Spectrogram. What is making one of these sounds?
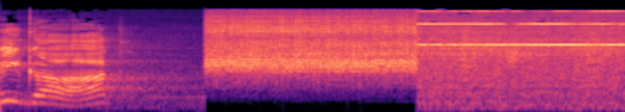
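An angle grinder whines as it grinds metal.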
